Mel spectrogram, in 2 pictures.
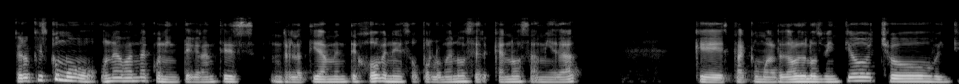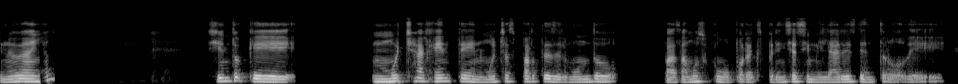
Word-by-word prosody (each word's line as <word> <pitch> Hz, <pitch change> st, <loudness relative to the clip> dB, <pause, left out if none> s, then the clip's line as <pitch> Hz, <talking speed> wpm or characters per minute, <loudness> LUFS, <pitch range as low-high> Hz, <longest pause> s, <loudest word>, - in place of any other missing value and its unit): creo 150 Hz, +2 st, +3 dB
que 195 Hz, -, -1 dB
es 195 Hz, -, -7 dB
como 175 Hz, -, +3 dB
una 155 Hz, +4 st, +1 dB
banda 155 Hz, +1 st, -1 dB
con 135 Hz, -6 st, 0 dB
integrantes 115 Hz, +3 st, -2 dB
relativamente 120 Hz, +2 st, 0 dB
jóvenes, 135 Hz, -2 st, +2 dB
o 110 Hz, -, -9 dB
por 115 Hz, -, -6 dB
lo 110 Hz, -1 st, -2 dB
menos 130 Hz, +3 st, +1 dB
cercanos 120 Hz, +2 st, -3 dB
a 110 Hz, -, -6 dB
mi 110 Hz, -1 st, -5 dB
edad 115 Hz, +5 st, -1 dB, 1.2 s
que 110 Hz, -3 st, +4 dB
está 110 Hz, +1 st, -3 dB
como 120 Hz, -2 st, -2 dB
alrededor 115 Hz, +3 st, +4 dB
de -, -, +8 dB
los 125 Hz, -1 st, +5 dB
28, 135 Hz, -1 st, +3 dB
29 125 Hz, +2 st, 0 dB
años. 135 Hz, -, +2 dB, 1.6 s
Siento 150 Hz, +2 st, -1 dB
que 130 Hz, -3 st, +4 dB, 0.7 s
mucha 140 Hz, +4 st, +1 dB
gente 145 Hz, 0 st, 0 dB
en 120 Hz, -2 st, -2 dB
muchas 130 Hz, +3 st, -5 dB
partes 135 Hz, 0 st, -1 dB
del 115 Hz, -1 st, -2 dB
mundo 125 Hz, +2 st, -1 dB, 0.4 s
pasamos 120 Hz, +4 st, -2 dB
como 120 Hz, -4 st, -6 dB
por 110 Hz, 0 st, -5 dB
experiencias 120 Hz, +3 st, -4 dB
similares 115 Hz, +1 st, -2 dB
dentro 110 Hz, 0 st, -5 dB
de -, -, -8 dB
125 Hz, 135 wpm, -21 LUFS, 115-135 Hz, 1.6 s, de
